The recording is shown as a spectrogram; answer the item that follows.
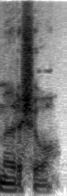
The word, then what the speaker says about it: Murdishaw: It's spelled differently, but it's phonetically it's Murdershaw, but it's Murdishaw.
